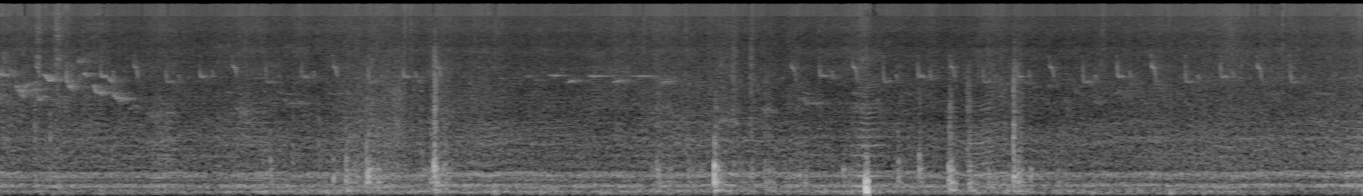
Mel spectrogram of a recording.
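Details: Honey bees flying at a horizontal hive made from an old French oak chest, under trees on a spring morning, workers bringing in pollen; steady low droning hum with swelling and fading passes, occasional knocks, faint high chirping birds in the background.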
